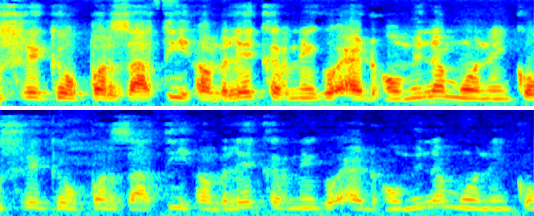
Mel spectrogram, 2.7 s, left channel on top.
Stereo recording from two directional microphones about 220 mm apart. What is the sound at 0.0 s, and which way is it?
Speech, 40° left (ahead or behind).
